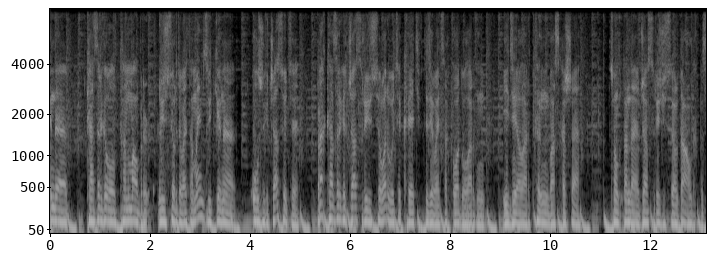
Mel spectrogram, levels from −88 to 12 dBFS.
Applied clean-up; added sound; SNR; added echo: none; none; none; none.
